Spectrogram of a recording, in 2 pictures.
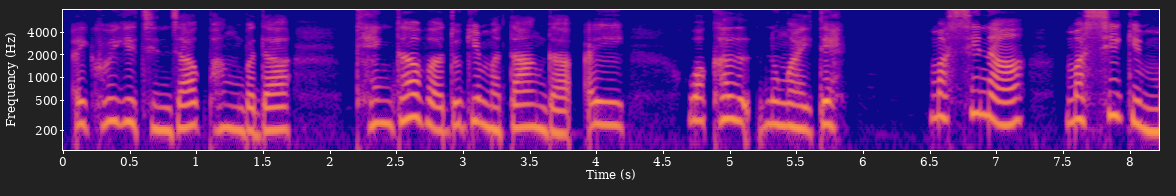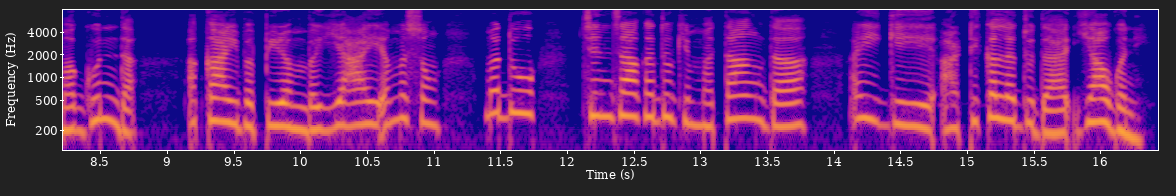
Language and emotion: Manipuri, fearful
